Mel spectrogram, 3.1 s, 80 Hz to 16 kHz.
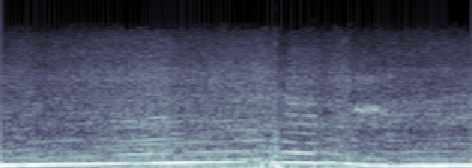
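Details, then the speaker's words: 2001 Honda Civic (7th gen) driving at about 40 mph, a car that burns and smokes oil: a high squeal rises over steady road and engine drone, then fades, seeming to come from the front, source unclear; squeak while driving. "Oh! She squeaked! Yeesh."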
